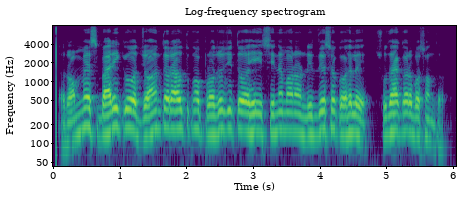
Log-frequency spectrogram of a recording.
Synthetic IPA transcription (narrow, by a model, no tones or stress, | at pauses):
ɾɔmːesbaɾikiod͡ʒɔjɔnt̪ɔɾawt̪kɔpɾɔd͡ʒod͡ʒit̪ɔɦejsinemaɾɔniɾd̪esɔkɔɦelesud̪ʱakɔɾɔbɔsɔnt̪ɔ̰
